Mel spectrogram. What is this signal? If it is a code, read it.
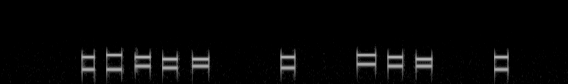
DTMF, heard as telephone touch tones, dialled by hand, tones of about 150 ms. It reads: 23847 5 #87 2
